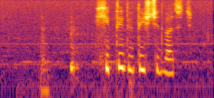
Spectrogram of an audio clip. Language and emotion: Russian, neutral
